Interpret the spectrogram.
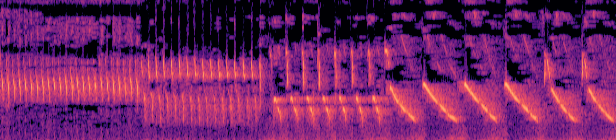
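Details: Singing canary moving through distinct tours: a fast high buzzy trill, a slightly lower rolling trill, a choppy two-tone chatter, then a series of clear whistles each sweeping steeply downward, repeated about every half second.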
